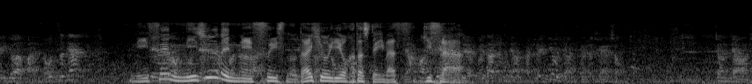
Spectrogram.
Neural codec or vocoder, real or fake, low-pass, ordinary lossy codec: vocoder, 44.1 kHz, 80 mel bands, Vocos; fake; 7.2 kHz; none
